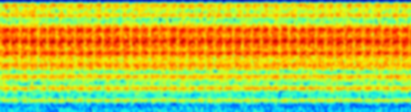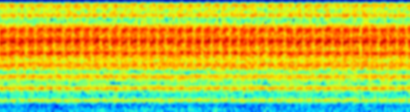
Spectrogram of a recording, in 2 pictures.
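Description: A cicada sings a shrill, unbroken buzz that throbs steadily several times each second.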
